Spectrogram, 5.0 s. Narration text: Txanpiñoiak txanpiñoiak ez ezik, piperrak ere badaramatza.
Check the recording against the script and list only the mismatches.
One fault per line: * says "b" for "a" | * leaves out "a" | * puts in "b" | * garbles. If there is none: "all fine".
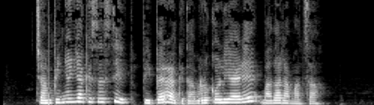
* leaves out "txanpiñoiak"
* puts in "eta brokolia"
